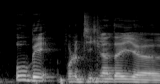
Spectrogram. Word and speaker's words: Hobe: tous hein déjà et pour la prononciation ça s'appelle donc ob pour le petit clin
